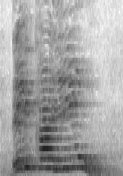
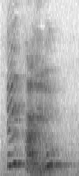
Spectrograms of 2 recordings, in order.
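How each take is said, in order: First: It is said with surprise and astonishment. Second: It is said as a question.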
